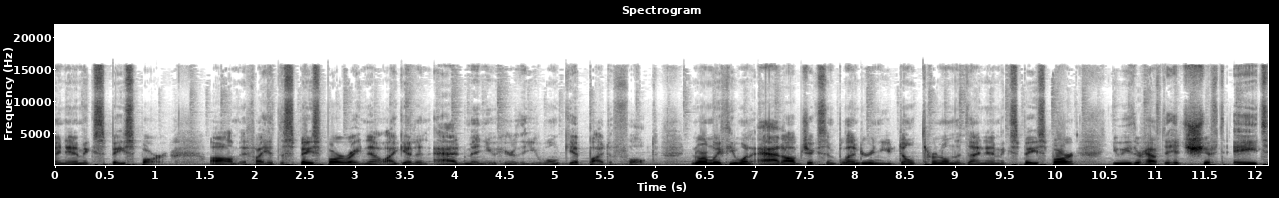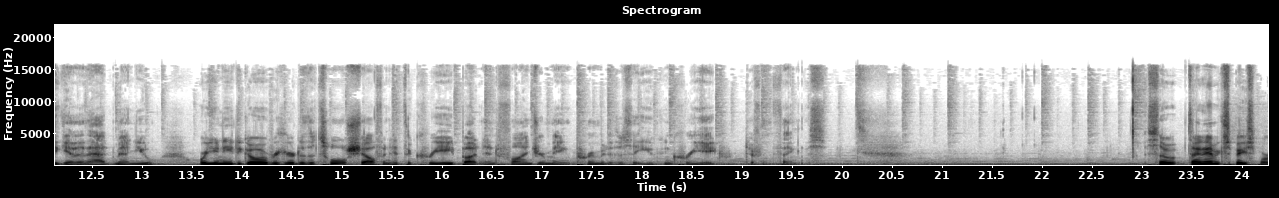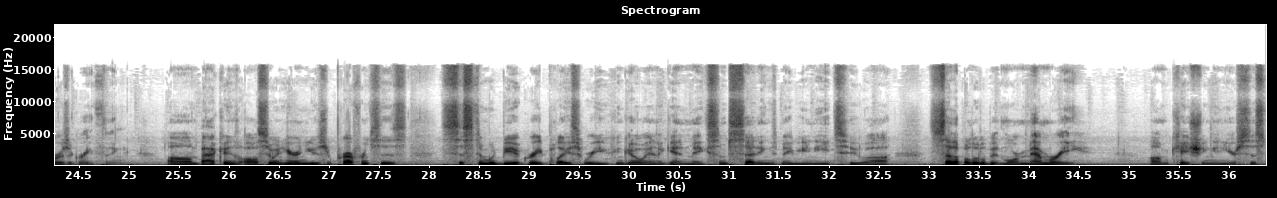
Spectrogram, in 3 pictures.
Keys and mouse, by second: 1.8 space, 11.0 shift+a, 15.0-16.8 drag, 16.8-21.7 middle drag, 21.7-23.4 drag, 24.1-26.2 drag.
